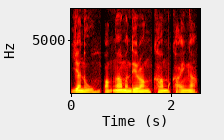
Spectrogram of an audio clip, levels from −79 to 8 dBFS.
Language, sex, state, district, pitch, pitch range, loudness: Garo, male, Meghalaya, West Garo Hills, 120 Hz, 110-135 Hz, -17 LUFS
